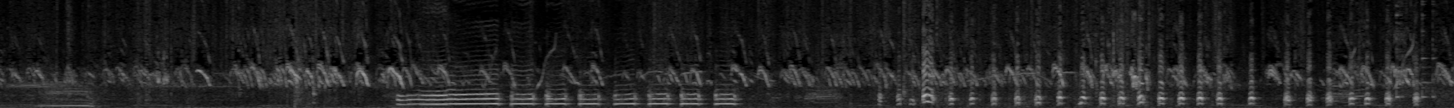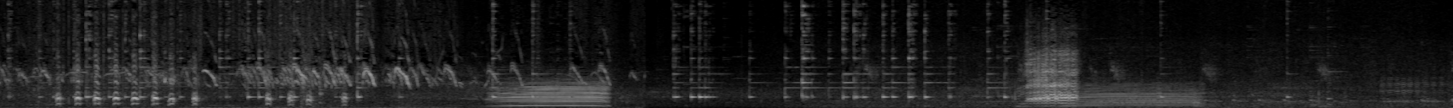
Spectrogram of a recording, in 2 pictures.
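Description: Hens clucking in quick runs of short calls, with high chirping behind them. Near the end, sheep bleating in loud, long calls.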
